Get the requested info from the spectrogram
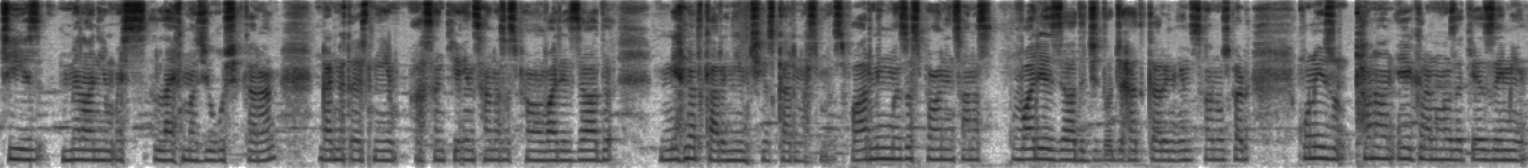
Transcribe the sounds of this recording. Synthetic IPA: t͡ʃiːzmilaːnijɐmɐsʲlajfmɐnzjuɣuʃi̥kɐɾaːnɡɐɖnɐt̪ʰɐsnijmɐsɐnkʲiinsaːnɐs̬ɐspʲeʋaːnʋaːɾjɐzʲjaːd̪meɦnɐt̪kɐɾɐnijmt͡ʃiːzkɐɾnɐsmɐzfaːɾmiŋɡmɐnzɐspʰʲeʋaːninsaːnɐs | ʋaːɾjɐzʲjaːd̪d͡ʒid̪od͡ʒɐɦɐd̪kɐɾɐnʲinsaːnuzɡɐɖkonizunt̪ʰɐnaːneːkɾɐnmɐnzɐkʲezɐmiːn

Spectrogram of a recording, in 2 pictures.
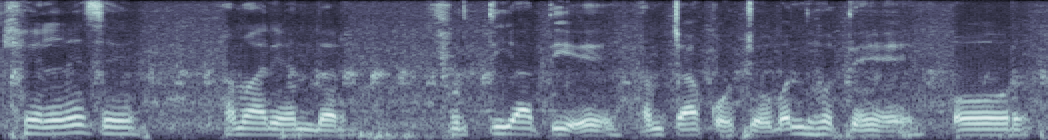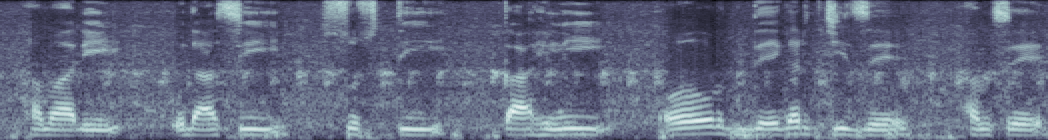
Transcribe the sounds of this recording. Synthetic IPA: kʰeːlnese | həmaːɾeə̃nd̪əɾpʰʊɾt̪iaːt̪iɦɛːhəmt͡ʃaːkoːt͡ʃoːbə̃nd̪ɦoːt̪eɦɛ̃ | ɔːɾhəmaːɾi | ʊd̪aːsi | sʊst̪ikaːɦɪli | ɔːɾd̪eːɡəɾt͡ʃiːzẽhəmse

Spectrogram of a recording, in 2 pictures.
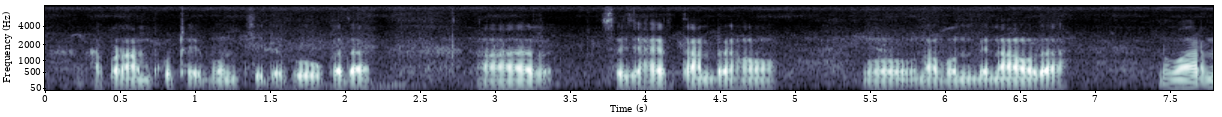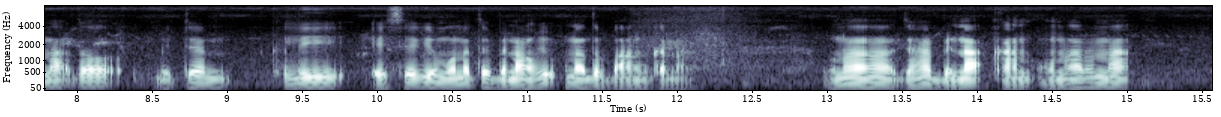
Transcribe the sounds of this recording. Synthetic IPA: apɽamkuʈʰəc̚bɔnt͡ʃḭt̪̚əɡukad̪aː | ɾ | sɛd͡ʒaɦɛɾt̪anɾɛɦɔ̃ | ɔṵnabɔnbɛnawd̪a | nuwaɾana̰ʔd̪ɔmit̪̚ˀʈɛn | kʰəliɛjsɛɡɛmɔnɛt̪ɛbɛnawɦujuʔkanad̪ɔbaŋkana̰ | ɔnad͡ʒaɦãbɛna̰ʔkanɔnaɾanaʔ

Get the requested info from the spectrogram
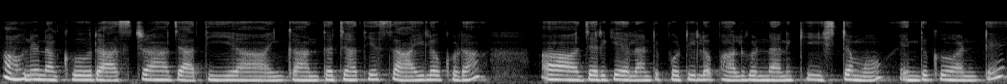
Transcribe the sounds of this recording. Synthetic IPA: ɐwununaːkuɾaːʂʈɾɐd͡ʒaːt̪iːjɐiŋkaːnt̪ɐɾd͡ʒaːt̪iːjɐst̪ʰaːjilo̞ːkuːɽaː | d͡ʒɐɾiɡeːlaːɳʈipo̞ʈiːlo̞ːpaːluɡɔɳɖaːnikiːʂʈɐmue̞nd̪ukuɐɳʈe̞ː

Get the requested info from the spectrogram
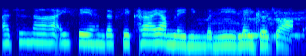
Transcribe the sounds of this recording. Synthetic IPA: ɐdunɐɐjseɦɐndɐk̚sekʰɐɾajamlɐjniŋbɐnilɐjɡɐd͡ʒuwa

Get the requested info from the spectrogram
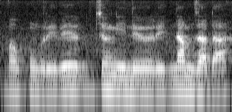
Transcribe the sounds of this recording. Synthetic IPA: bawkʰuŋɡɯɾebezɯŋninɯɾenamzada

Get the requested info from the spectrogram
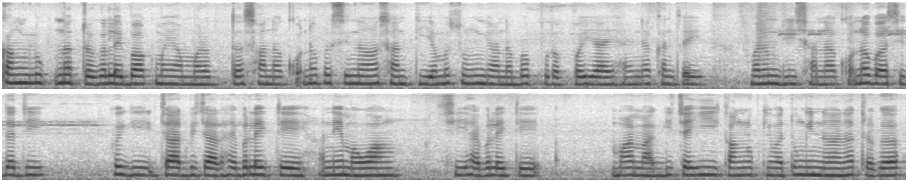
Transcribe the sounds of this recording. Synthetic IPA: kaŋlup̚nɐtɾɐɡɐlɐjbak̚mɐjamːɐɾɐk̚tɐsanɐkʰot̚nɐbɐsinɐsantiɐmɐsuŋjanːɐbɐpuɾɐk̚pɐjajɦajnɐkʰɐnd͡ʒɐj | mɐɾɐmdisanɐkʰot̚nɐbɐːsidɐdi | ɐkʰojɡid͡ʒaɾbit͡ʃaɾɦajbɐlɐjteɐ̰nemɐwaŋ | siɦajbɐlɐjte | mamaɡit͡ʃɐɦikaŋlup̚kimɐtuŋinɐnɐtɾɐɡɐ

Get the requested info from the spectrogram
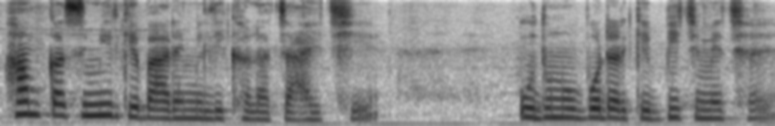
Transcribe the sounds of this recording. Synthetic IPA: həmkəʃmiɾkebaɾemelikʰəlat͡ʃaɦɛt͡ʃʰi | ud̪unuboɖəɾkebit͡ʃmet͡ʃʰɛ̰

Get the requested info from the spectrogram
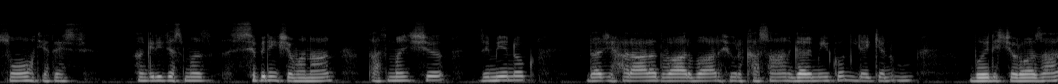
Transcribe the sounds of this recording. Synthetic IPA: sõːt̪jɐt̪ʰɐ | ɐŋɡɾiːd͡ʒɐsmɐzsipɾiŋɡʃɐʋɐnaːnt̪ɐt̪ʰmɐnt͡ʃʰi | zɐmiːnuk | d̪ɐzihɐɾaːɾɐt̪baːɾbaːɾʃuɾkʰɐsaːnɡɐɾmiːkunleːkʲin | bəːɾist͡ʃʰuɾoːzaː

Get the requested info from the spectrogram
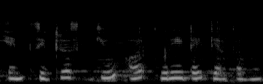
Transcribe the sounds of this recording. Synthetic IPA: ɛnsɪʈɾɐskjuːaːɾkʊɾiʈːɐɪt̪ːɪɾkːɐʋɯm

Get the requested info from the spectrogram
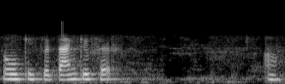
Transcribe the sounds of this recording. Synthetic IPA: oːkesəɾt̪ʰæ̃ŋkjusɐɾ | ã

